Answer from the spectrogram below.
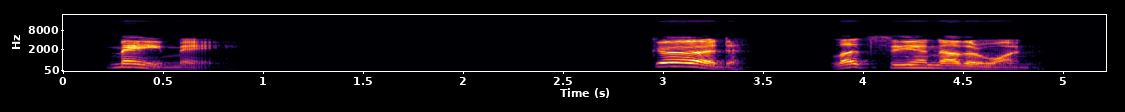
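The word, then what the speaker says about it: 妹妹: younger sister translates as maymay it is pronounced using the falling tone let's try and say Meimei good let's see another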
